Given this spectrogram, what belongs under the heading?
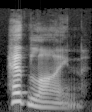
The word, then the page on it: headline: hédlàin; ヘドライン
